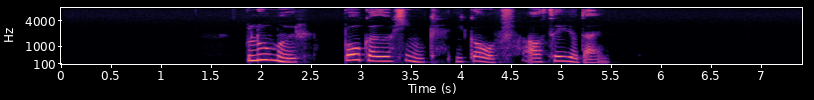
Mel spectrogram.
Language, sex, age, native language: Icelandic, female, 30-39, Chinese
